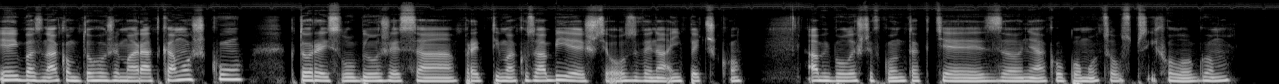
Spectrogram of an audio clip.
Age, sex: 20-39, female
